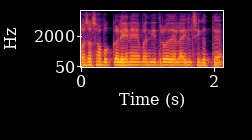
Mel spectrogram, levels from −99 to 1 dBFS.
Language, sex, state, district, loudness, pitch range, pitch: Kannada, male, Karnataka, Shimoga, -16 LUFS, 150-155 Hz, 155 Hz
